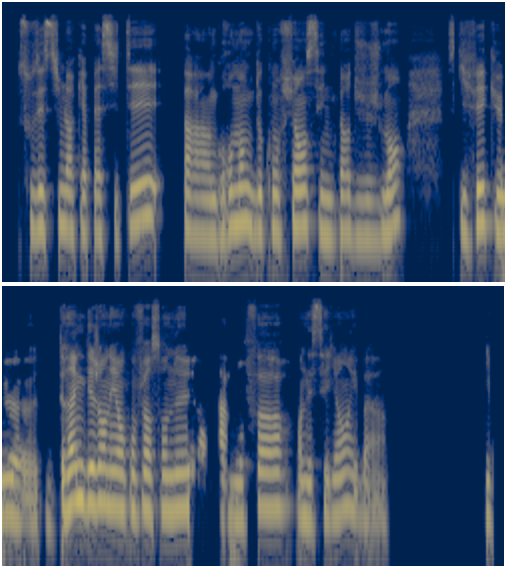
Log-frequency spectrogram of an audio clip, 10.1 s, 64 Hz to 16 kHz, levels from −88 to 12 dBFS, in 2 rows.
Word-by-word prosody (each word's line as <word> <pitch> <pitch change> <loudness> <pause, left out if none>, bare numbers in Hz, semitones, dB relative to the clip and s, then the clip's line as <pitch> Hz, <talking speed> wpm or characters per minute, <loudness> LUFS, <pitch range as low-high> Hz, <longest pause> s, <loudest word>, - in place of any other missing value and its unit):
sous-estiment 190 +1 -2
leurs 185 -2 -2
capacités 185 +6 -2 0.2
par 180 -2 0
un 165 -1 -2
gros 170 +4 -1
manque 205 0 +3
de 180 - +2
confiance 190 +2 -1
et - - -1
une 165 -1 -2
peur 175 -1 -3
du 160 - -8
jugement, 175 +7 -2 0.4
ce - - -15
qui 175 - -5
fait 200 +6 +3
que, 195 -3 -2
heu, 175 - +2
d 155 +3 -2
rien 210 +3 +7
que 235 - +7
des 225 - +8
gens 220 0 +4
ayant 200 -1 +3
confiance 195 0 0
en 190 - +2
eux, 195 +1 +3
en 205 - -5
parlant 170 -2 -2
fort, 200 +3 0
en 170 - -1
essayant, 180 +4 -2
et - - -3
bah, - - -9 1.1
ils - - -5
185 Hz, 215 wpm, -22 LUFS, 170-200 Hz, 1.1 s, des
